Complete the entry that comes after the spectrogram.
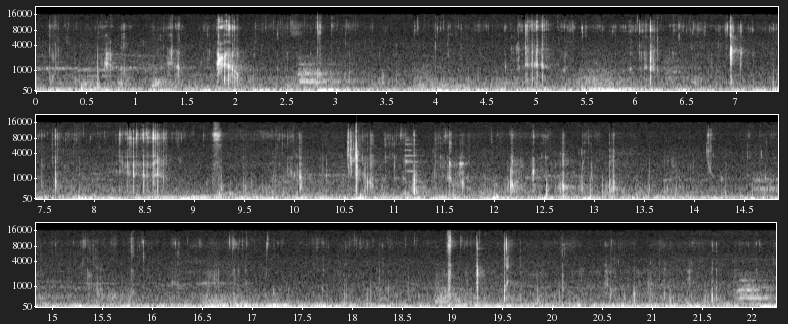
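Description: A person chewing and biting on chicken wings and stewed eggplant close to the microphone, with scattered sharp clicks throughout.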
